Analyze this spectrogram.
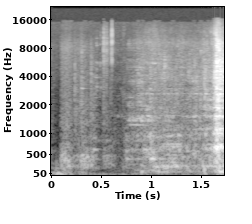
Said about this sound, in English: Ooh, let's get that out of my system. Let's flush that down the toilet. Flush it right now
